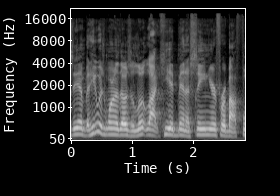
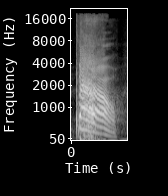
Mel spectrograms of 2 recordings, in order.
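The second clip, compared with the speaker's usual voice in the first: loud, booming "bow" like a crash; explosive impact noise; 5 semitones higher, 12 dB louder than usual. Retold or imitated. Speaker acts out his high school tackle, explosive crash. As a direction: shout out the hit as a sound effect. Imitated impact while telling story.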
